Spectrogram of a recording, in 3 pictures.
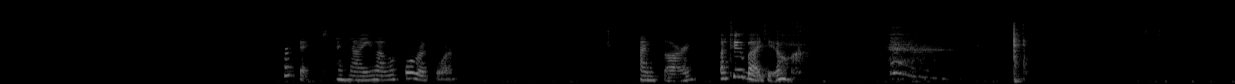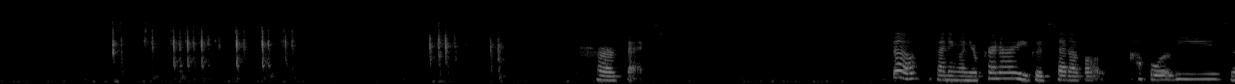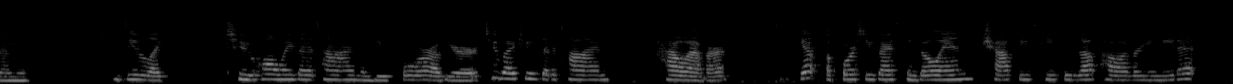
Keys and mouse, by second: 0.6 f, 1.0 f, 1.5 f, 2.5 f, 9.4 click, 10.2 Tab, 14.1 BackSpace, 14.4 BackSpace, 15.0 BackSpace, 18.2-18.5 drag, 18.5-19.3 middle drag, 19.3-32.2 drag, 20.2-22.0 right drag.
